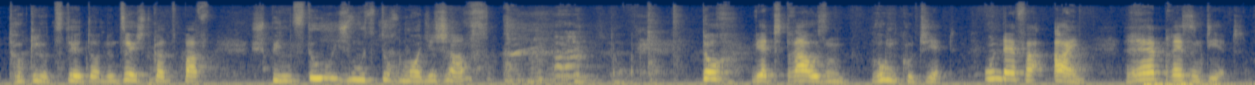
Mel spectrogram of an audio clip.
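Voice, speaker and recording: A woman delivering a rhymed comic monologue in a wry, deliberate way. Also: medium pitch, a little mellow. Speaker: comedian. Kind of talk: rhymed comic monologue about her husband.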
